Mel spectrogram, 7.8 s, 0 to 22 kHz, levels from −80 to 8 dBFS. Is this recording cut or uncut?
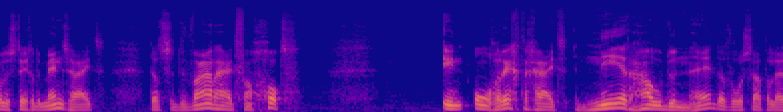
uncut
